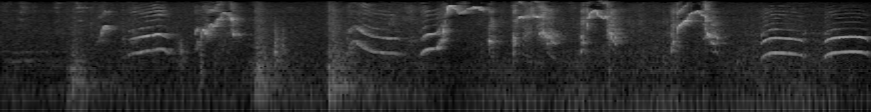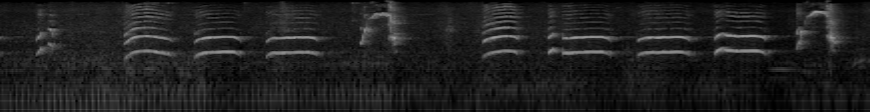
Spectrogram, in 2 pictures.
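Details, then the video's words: Pet baby monkey kept at home, crying and screaming: a run of shrill, sharply rising shrieks, then steady clear whistled cries with rich overtones repeated about twice a second, short gaps between each. "Poorest baby monkey crying screaming so pity"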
